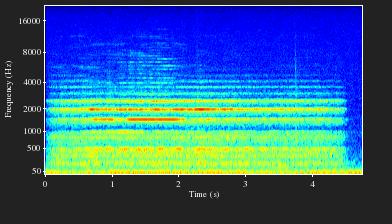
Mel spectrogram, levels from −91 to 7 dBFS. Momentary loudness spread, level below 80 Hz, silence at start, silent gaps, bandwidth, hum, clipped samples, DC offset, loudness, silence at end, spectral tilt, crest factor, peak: 16 LU; -32 dBFS; 0 s; none; 14.5 kHz; none; under 0.1%; under 0.1%; -13 LUFS; 0 s; -5.5 dB/octave; 16 dB; 0 dBFS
